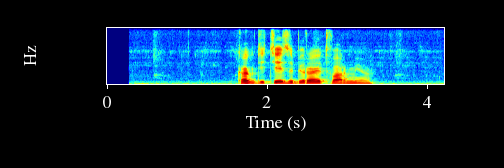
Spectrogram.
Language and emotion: Russian, neutral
